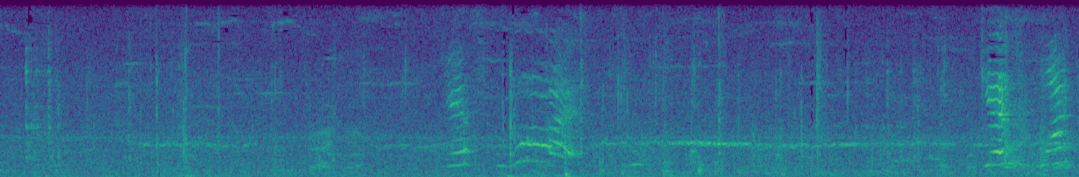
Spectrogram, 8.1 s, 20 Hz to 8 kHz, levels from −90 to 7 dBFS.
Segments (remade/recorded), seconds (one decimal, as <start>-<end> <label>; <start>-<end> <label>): 0.0-8.1 recorded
